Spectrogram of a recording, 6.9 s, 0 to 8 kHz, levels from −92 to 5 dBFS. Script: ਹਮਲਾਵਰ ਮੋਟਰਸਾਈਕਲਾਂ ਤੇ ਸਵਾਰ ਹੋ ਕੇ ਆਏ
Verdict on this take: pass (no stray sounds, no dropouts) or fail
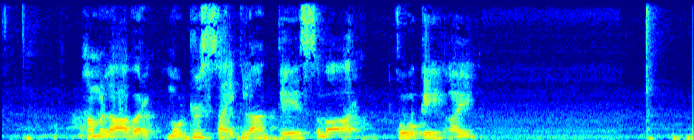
pass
